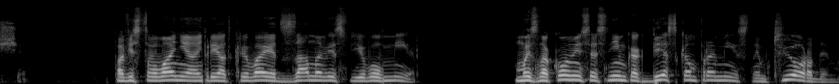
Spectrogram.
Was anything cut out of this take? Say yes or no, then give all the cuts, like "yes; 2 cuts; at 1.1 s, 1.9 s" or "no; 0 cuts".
yes; 3 cuts; at 2.0 s, 3.8 s, 6.4 s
